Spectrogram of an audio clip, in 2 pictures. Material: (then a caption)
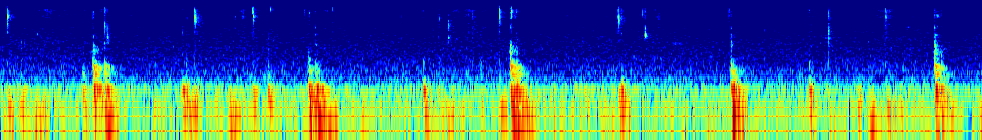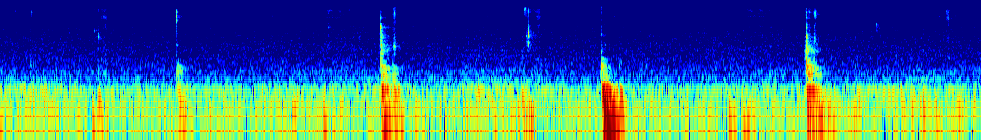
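Synthetic stone. A vintage Geneva Cutlery steel straight razor is stroked across a solid yellow rectangular synthetic fine-grit honing stone clamped in a holder. A quiet, low rubbing scrape runs throughout, punctuated by irregular sharp ticks with bright edges as the blade flips between strokes.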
